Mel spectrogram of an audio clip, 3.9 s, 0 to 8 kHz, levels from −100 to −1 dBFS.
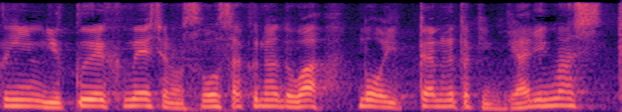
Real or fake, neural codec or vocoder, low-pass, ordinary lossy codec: fake; codec, 16 kHz in and 24 kHz out, 1.1 kbps, FireRedTTS-2 codec; 7.2 kHz; MP3, 64 kbps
